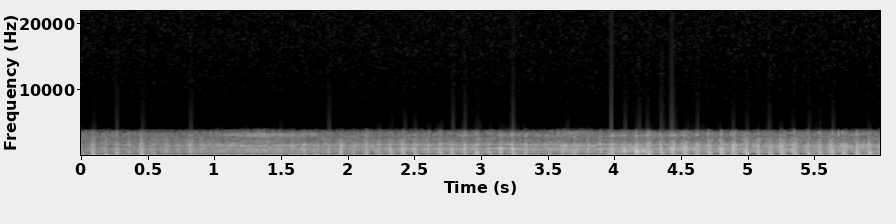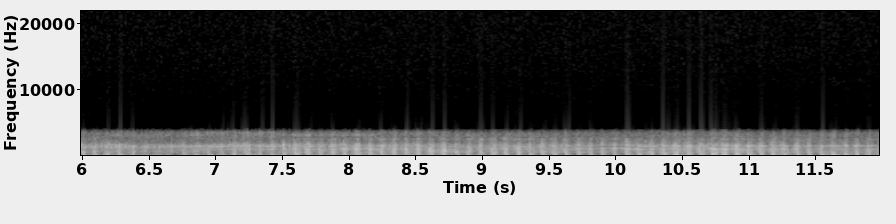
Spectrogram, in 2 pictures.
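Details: A steady low mechanical hum with a rapid regular pulsing throttle, like an idling engine, fills the whole stretch; no animal voice stands out.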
